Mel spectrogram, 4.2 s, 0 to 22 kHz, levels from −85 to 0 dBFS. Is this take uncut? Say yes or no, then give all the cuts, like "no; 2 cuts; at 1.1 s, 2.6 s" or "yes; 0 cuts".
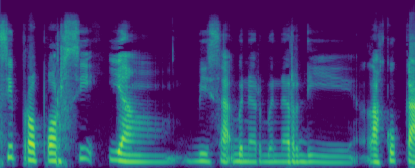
yes; 0 cuts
